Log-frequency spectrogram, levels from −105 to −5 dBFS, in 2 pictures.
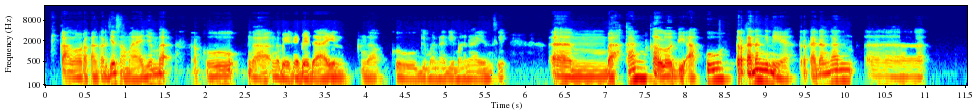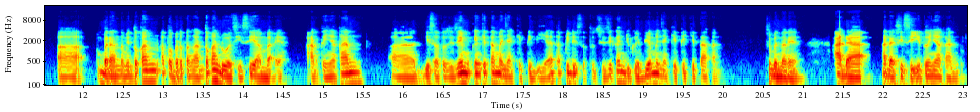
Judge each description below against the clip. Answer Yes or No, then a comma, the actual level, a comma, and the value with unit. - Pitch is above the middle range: No, very low, 85 Hz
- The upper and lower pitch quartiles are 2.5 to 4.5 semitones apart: Yes, average, 2.9 semitones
